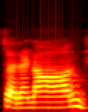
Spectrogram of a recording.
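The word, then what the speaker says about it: चरणं: So I pronounce Charanan Dhyayet.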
